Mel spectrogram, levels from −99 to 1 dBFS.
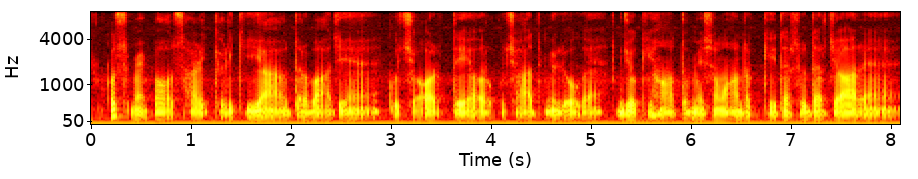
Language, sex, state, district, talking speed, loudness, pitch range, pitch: Hindi, male, Andhra Pradesh, Krishna, 195 wpm, -23 LUFS, 220-245 Hz, 230 Hz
